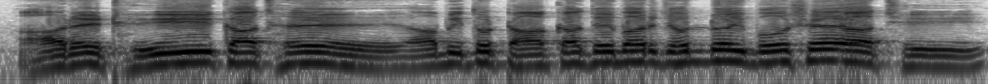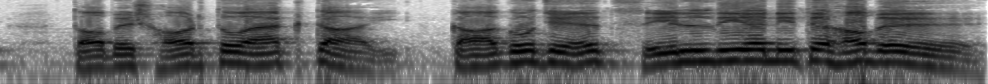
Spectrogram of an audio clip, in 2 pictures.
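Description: A man's cartoonish character voice at medium pitch, fairly slow pace and very even loudness. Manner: smug, condescending.

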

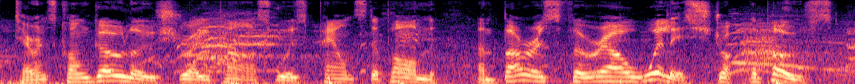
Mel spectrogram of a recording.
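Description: A man talks at a fairly slow pace in a fairly high pitch, with very wide pitch swings. Noticeable background noise runs underneath. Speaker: club highlights commentator. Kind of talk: sports commentary, match highlights voiceover. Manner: brisk, energetic.

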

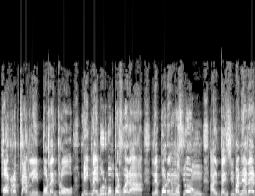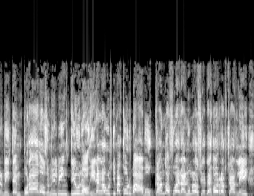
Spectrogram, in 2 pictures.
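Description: Extremely high-pitched for a man, his voice shows ordinary pitch variation. He holds a moderate pace with hardly any pauses. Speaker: horse race caller. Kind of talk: live horse race commentary, call escalating toward the finish. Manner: formal, announcer-style delivery with crisp rhythmic phrasing.

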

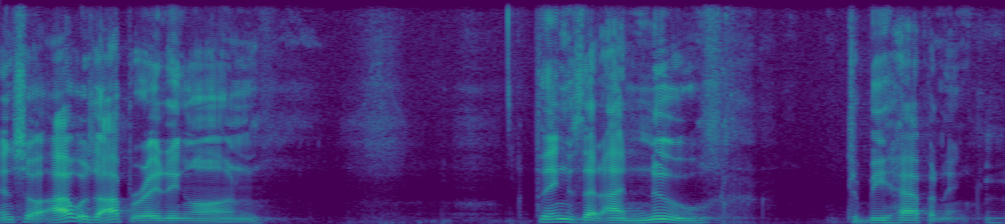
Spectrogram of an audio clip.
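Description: A man talks fairly slowly, his tone dark and mellow. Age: 80s+. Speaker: former mayor and civil rights leader; former mayor. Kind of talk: interview answer. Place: stage.

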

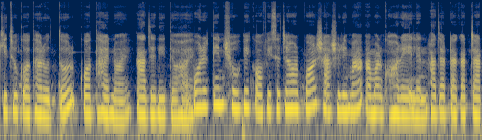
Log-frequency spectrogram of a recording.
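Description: A voice reading naturally, pitch varying by the usual amount

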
